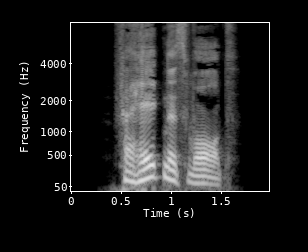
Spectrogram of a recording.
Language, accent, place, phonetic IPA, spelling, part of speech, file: German, Germany, Berlin, [fɛɐ̯ˈhɛltnɪsˌvɔɐ̯t], Verhältniswort, noun, De-Verhältniswort.ogg
- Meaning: preposition, adposition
